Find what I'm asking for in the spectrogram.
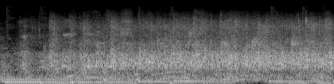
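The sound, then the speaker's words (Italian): Audience applause welcoming the Italian prime minister at his debut at the Villa d'Este forum: a continuous wash of many hands clapping at an even, loud level throughout. “No, era detto perché poi potete fare un applauso, no?”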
